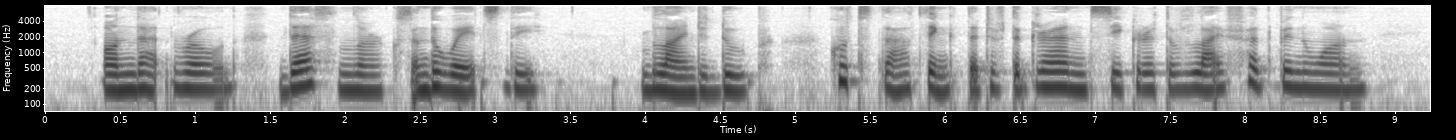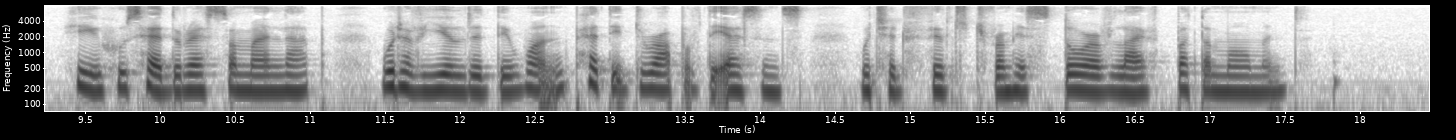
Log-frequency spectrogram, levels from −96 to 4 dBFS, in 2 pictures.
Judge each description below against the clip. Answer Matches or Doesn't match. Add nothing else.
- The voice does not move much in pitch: Matches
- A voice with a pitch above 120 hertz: Matches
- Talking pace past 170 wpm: Doesn't match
